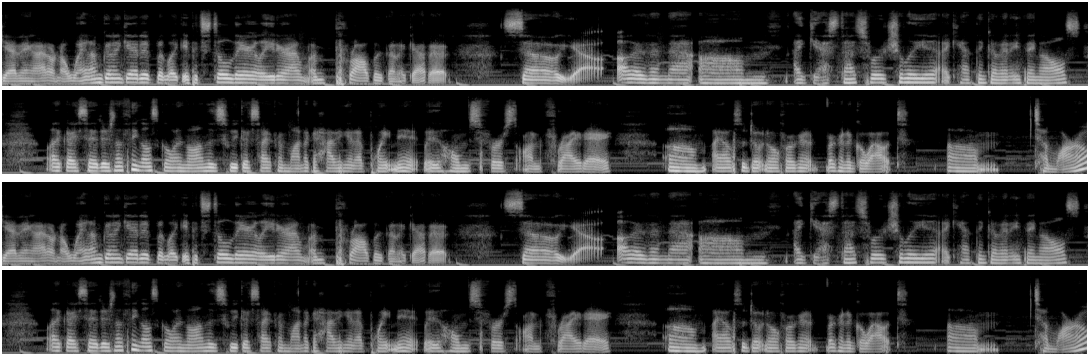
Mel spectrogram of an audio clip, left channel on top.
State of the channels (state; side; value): quieter; right; 3.6 dB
